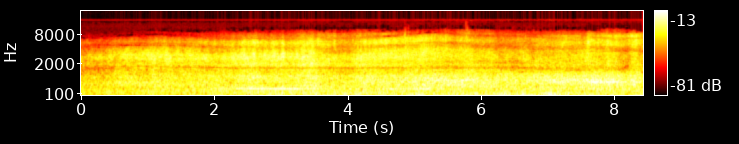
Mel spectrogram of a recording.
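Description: A QantasLink Embraer E190 jet arrives at Adelaide Airport, its engines a faint, steady distant rumble that swells slightly as it approaches, with no speech.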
